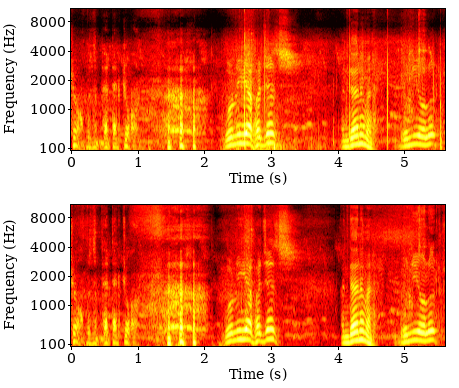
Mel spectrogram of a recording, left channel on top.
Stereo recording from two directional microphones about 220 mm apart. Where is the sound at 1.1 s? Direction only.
65° right (ahead or behind).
